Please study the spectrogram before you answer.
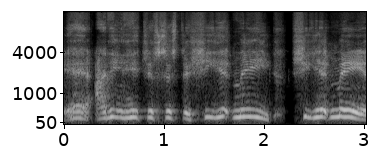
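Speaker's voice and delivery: high-pitched mock pleading; panicked protest. Cornered man protesting to his girlfriend's brother, panicked protest.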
